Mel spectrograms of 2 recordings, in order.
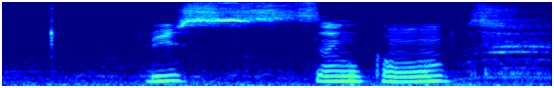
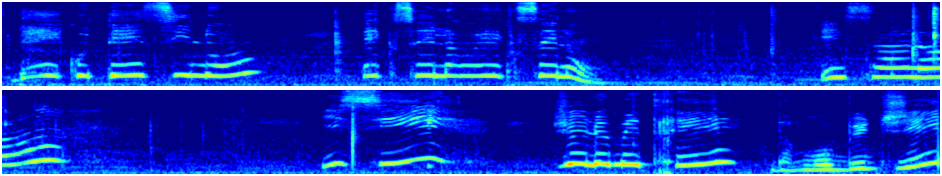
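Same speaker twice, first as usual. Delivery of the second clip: much higher, bubbly and delighted; excited; 11 semitones higher than usual. Real, not acted. Vlogger thrilled with her budget savings, high and bubbly.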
